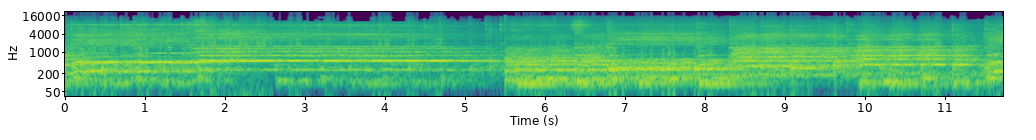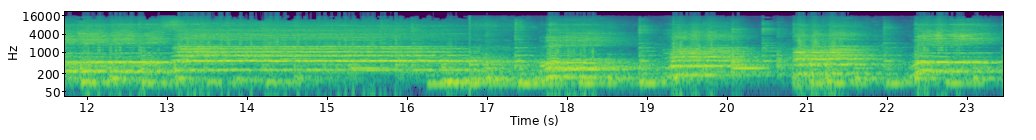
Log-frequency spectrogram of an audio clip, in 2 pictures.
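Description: A group chanting together in long held notes, each held for several seconds, with shorter phrases near the end.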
